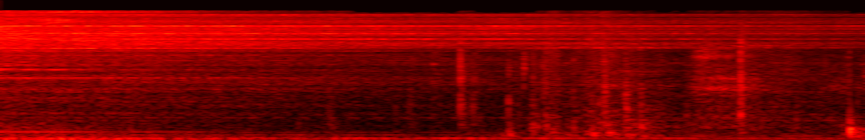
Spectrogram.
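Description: Low hum of a sci-fi energy machine dying away after a blast, fading steadily, with a few faint clicks and taps in the second half.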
